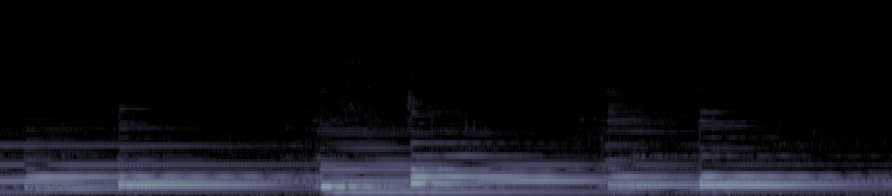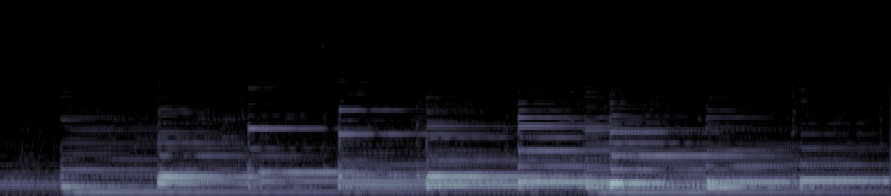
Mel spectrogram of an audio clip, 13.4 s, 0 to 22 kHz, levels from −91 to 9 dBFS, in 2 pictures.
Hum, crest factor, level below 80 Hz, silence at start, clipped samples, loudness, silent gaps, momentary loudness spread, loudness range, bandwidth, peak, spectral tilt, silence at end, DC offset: none; 20 dB; -78 dBFS; 0 s; under 0.1%; -40 LUFS; none; 13 LU; 7 LU; 3.6 kHz; -20 dBFS; -11 dB/octave; 0 s; under 0.1%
